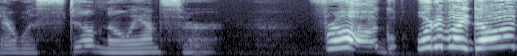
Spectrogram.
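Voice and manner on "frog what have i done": high, loud crying out. A toad on stage calls for his missing companion, getting no answer; crying out. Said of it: "cried Toad".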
